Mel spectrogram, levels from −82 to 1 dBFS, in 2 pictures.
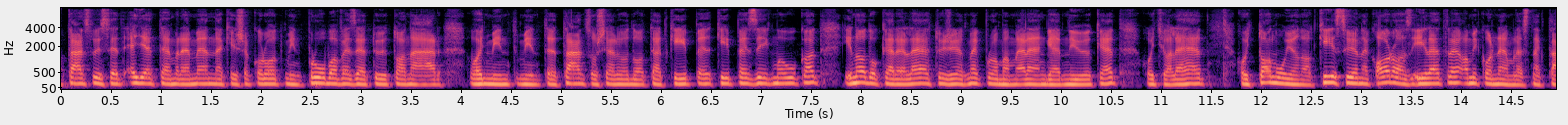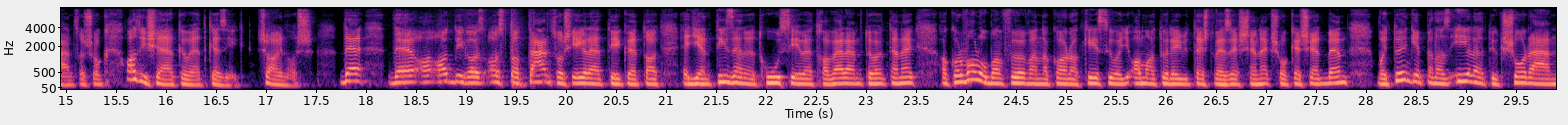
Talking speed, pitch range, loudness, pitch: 150 wpm, 140-165 Hz, -19 LUFS, 150 Hz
